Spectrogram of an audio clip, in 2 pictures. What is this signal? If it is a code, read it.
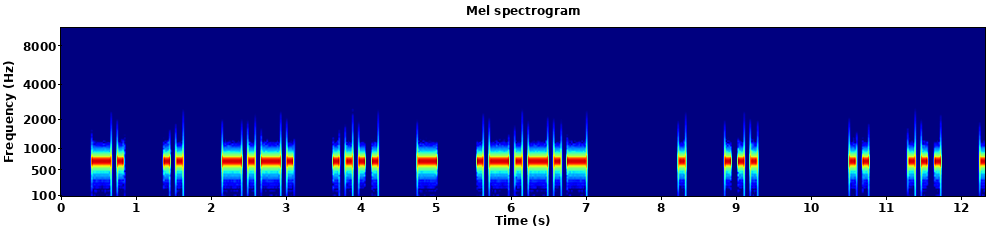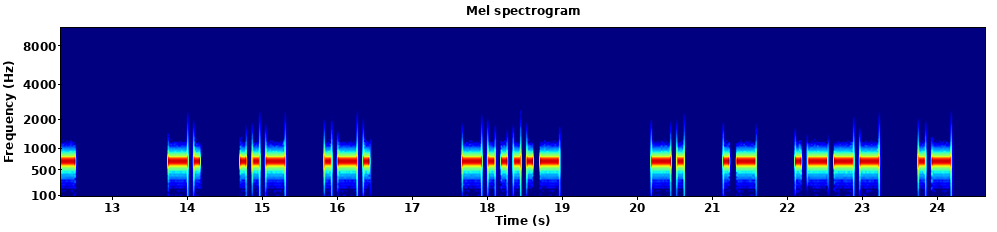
Morse code, heard as a keyed tone, about 14 wpm, spaced as for 10 wpm, 680 Hz. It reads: NICHT. ES IST NUR - NAJA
